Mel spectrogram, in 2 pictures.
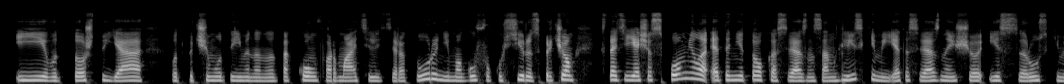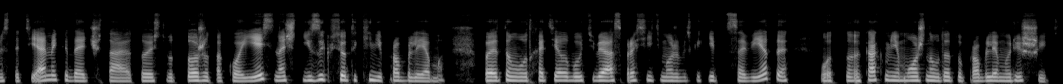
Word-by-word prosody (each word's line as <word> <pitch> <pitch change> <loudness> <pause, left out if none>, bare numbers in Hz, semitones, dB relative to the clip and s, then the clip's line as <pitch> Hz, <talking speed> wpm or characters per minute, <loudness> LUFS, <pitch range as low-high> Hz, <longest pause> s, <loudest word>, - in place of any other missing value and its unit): И 195 0 +3
вот 175 -2 -2
то, 185 0 +4
что 195 - -4
я 175 0 +4 0.3
вот 180 - -6
почему-то 185 0 -1
именно 175 -2 -1
на 165 0 -3
таком 185 +1 +1
формате 170 -1 0
литературы 170 +9 0
не 190 -3 +1
могу 175 +2 0
фокусироваться. 185 -1 -1
Причем, 210 +2 +4 0.2
кстати, 205 -1 +2
я 195 -1 +6
щас 200 0 0
вспомнила, 250 +2 +2
это 195 +2 +3
не 200 0 +2
только 195 -3 0
связано 170 -1 +1
с 170 - -8
английскими, 200 +3 -1
это 185 +2 0
связано 180 +1 0
еще 180 0 0
и 185 0 -2
с 180 - -9
русскими 180 -1 -2
статьями, 180 +6 +1
когда 200 -5 -2
я 160 - 0
читаю. 150 -2 -3
То 165 - -1
есть 165 0 -2
вот 160 - -7
тоже 180 0 +3
такое 155 0 -3
есть, 205 +9 +4
значит, 185 +1 0
язык 195 +3 -1
всё-таки 200 0 0
не 180 - +1
проблема. 160 -1 -2 0.4
Поэтому 180 +1 +4
вот 175 -1 -1
хотела 185 0 0
бы 180 0 0
у - - 0
тебя 180 0 +3
спросить, 185 +1 -5
может 175 -1 -2
быть, 165 0 -13
какие-то 180 0 -7
советы, 180 +6 -1 0.3
вот - - -3 0.3
как 195 +1 +2
мне 190 -3 +1
можно 185 +1 +1
вот 175 +1 -2
эту 175 -1 -2
проблему 165 +1 -1
решить. 175 -5 -2
180 Hz, 185 wpm, -24 LUFS, 170-195 Hz, 0.4 s, я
